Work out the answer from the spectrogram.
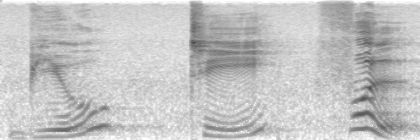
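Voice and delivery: Beautiful said slowly, syllable by syllable; Beautiful stretched out so each syllable is heard; syllables spelled out. Shown as a demonstration. Teacher sounding out a word for students, slow and syllable by syllable. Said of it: "Beautiful is a three syllable word".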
